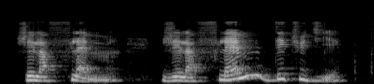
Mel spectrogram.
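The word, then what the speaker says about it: flemme: sounds ten times better so here i'm pronouncing the two m's je la flemm je la flem de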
